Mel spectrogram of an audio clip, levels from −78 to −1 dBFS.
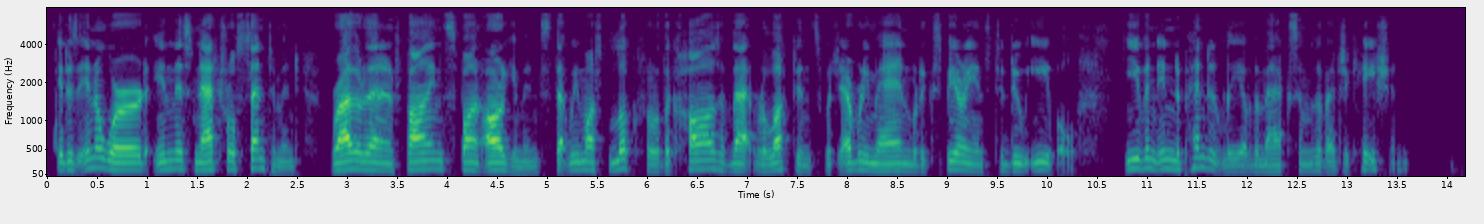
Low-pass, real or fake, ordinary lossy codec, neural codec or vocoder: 7.2 kHz; real; MP3, 48 kbps; none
